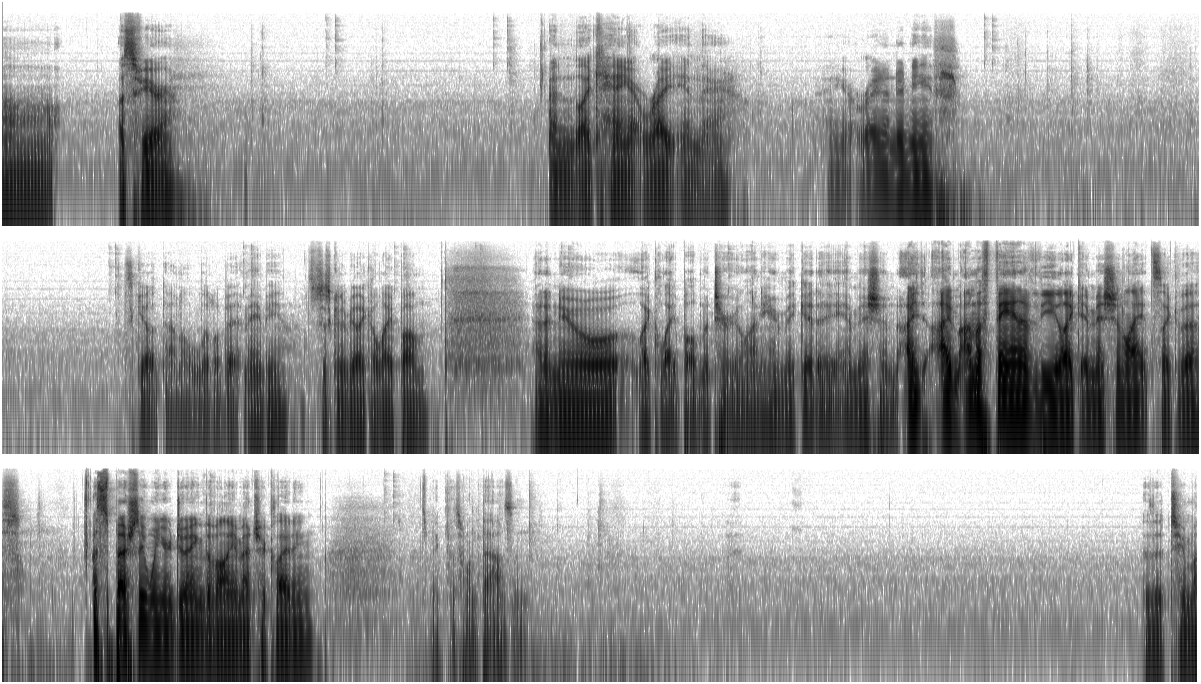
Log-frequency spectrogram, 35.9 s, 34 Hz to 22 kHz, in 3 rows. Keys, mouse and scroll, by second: 3.3-4.2 typing, 6.2 typing, 7.4 typing, 10.7 typing, 11.9 typing, 13.2 typing, 14.9 typing, 16.7 click, 17.6 click, 19.2 click, 21.8 click, 24.4 0, 27.8 click, 28.8-29.2 typing, 29.8 Return.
